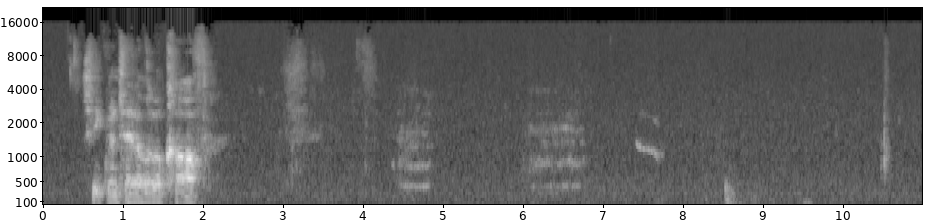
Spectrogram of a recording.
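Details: Domestic kittens with their mother Olympia, indoors in a small room on a morning, 18 February 2018. One loud, harmonic-rich mew lasts over a second, followed by several softer, shorter calls and a thin rising squeak, with a few clicks.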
